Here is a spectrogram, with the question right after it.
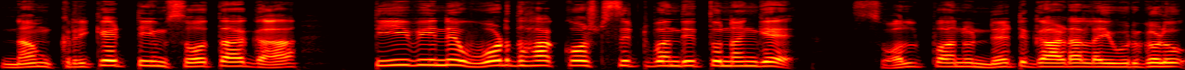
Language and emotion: Kannada, angry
